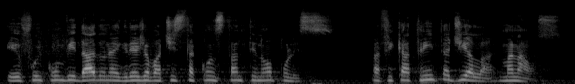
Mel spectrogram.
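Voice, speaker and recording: A male pastor telling his testimony to a church, animated storytelling with acted dialogue. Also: high voice, normal speed. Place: church hall. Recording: long reverb of church hall.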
